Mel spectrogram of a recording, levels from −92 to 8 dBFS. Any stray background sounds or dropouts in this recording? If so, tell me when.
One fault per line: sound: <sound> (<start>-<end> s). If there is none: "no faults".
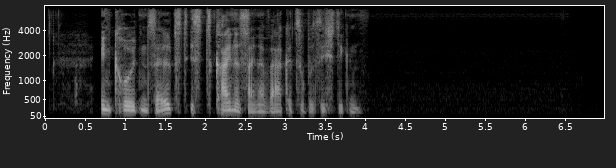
no faults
